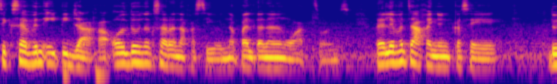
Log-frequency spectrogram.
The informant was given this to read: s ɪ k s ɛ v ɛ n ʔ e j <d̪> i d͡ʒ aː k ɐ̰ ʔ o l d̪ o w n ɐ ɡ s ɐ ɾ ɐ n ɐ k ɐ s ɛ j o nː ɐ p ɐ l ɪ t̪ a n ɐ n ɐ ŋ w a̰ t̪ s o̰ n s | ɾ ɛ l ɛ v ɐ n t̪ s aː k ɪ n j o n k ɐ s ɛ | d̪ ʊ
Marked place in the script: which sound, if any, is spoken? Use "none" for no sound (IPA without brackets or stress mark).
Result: t̪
